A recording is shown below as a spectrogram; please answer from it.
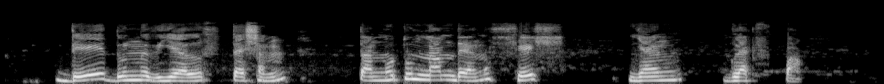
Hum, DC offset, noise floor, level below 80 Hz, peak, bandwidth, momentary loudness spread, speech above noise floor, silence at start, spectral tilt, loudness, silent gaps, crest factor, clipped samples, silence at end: none; under 0.1%; -56 dBFS; -54 dBFS; 0 dBFS; 7.4 kHz; 12 LU; 44 dB; 0.55 s; -6.5 dB/octave; -13 LUFS; none; 14 dB; under 0.1%; 0.85 s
